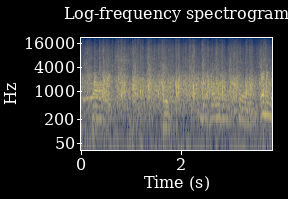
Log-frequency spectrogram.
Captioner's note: audience applauding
